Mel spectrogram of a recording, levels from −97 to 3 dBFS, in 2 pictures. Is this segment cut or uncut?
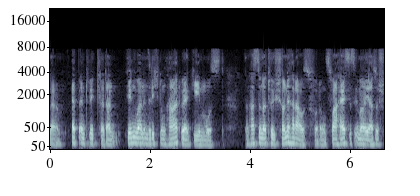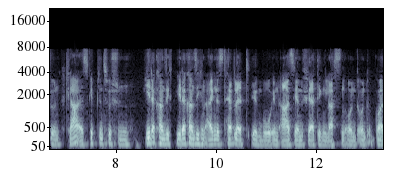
cut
